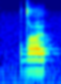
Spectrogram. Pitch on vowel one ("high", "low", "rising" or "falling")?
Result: high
